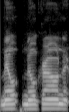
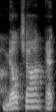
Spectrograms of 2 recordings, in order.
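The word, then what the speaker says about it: Milchan: when you look at Milron, how do you pronounce his name again? It was uh Milchon. M I L C H A N A.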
